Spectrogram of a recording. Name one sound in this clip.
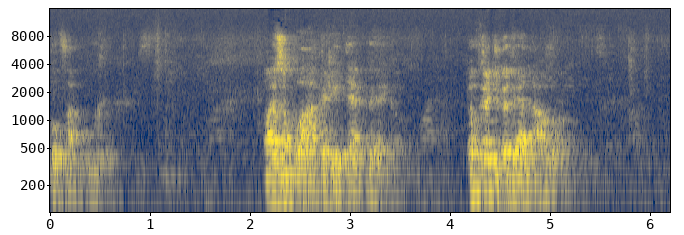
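A middle-aged man speaks into a microphone through a loudspeaker in an echoing room, in short bursts.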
